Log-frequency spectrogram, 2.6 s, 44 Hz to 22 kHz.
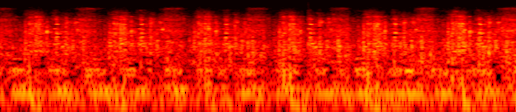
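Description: A fire truck red taffy machine runs steadily, spitting out 145 pieces a minute, its wheels and gears making a dense clattering whir with a low hum underneath and a regular pulsing rhythm, fairly loud and with no voices.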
